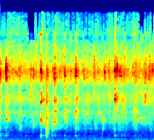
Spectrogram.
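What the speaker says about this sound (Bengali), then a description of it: "এই যে এই ঘিটা দিলাম চাউমিন আজকে" Garlic frying in ghee for chowmein, a soft steady sizzle with light stirring and occasional utensil clinks close by, no talk.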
